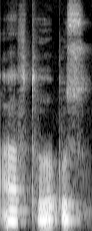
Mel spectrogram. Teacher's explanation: V samiti F kimi tələffüz olunur.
